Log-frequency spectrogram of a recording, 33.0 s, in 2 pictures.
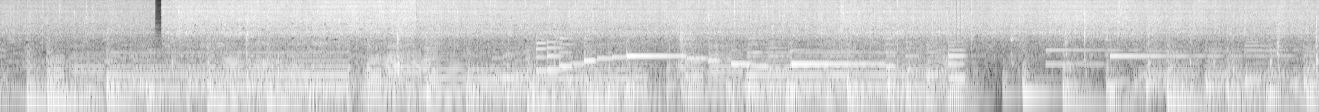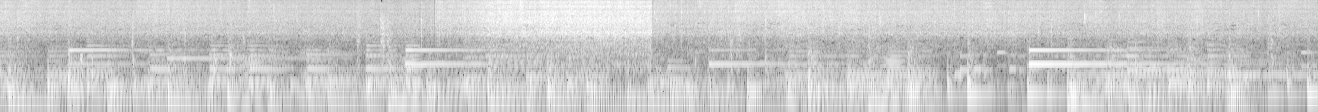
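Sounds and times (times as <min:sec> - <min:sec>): background music: 0:00.0 - 0:32.9
food sizzling in hot oil: 0:00.0 - 0:32.9
spatula knocking on pan: 0:02.0 - 0:05.4, 0:13.3 - 0:20.2.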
